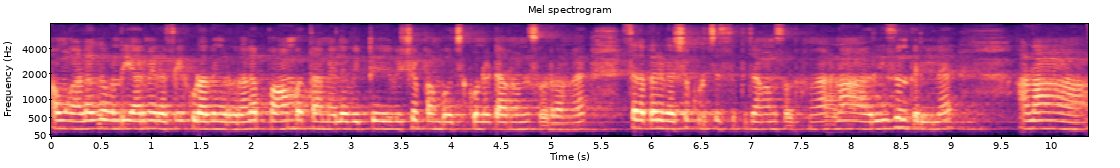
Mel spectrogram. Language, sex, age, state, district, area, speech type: Tamil, female, 18-30, Tamil Nadu, Ariyalur, rural, spontaneous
